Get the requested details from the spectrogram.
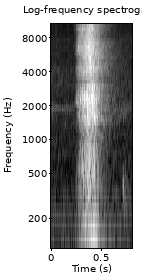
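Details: A female giving a single short, breathy sneeze against low room noise, from a sneeze compilation: a sneeze.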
